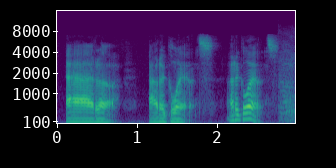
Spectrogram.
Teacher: that t in at, I'm going to pronounce it with a flap t. And then I will link it with the vowel sound in uh, that article.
